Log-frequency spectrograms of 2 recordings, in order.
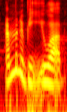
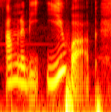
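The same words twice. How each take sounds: First: Said in the usual way. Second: "you" leaned on in a quick retort; stress on "you". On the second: Retold or imitated. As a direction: throw it back, punching "you". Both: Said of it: "they start arguing".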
